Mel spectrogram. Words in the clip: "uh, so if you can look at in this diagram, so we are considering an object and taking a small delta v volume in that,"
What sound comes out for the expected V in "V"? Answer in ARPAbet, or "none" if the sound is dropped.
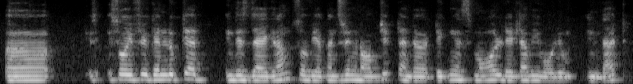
V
